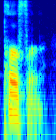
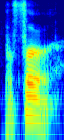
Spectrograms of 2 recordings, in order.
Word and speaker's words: prefer: prefer sugar and cream if the stress is on the first syllable it would be more like perfer perfer as opposed to prefer prefer yeah but again these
